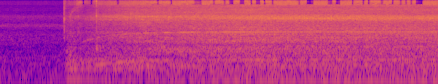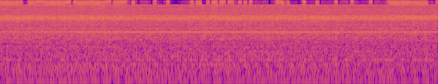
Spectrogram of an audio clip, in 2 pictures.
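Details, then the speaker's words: Automatic-series upright vacuum with automatic height adjustment; motor spins to a steady high whine with a harsh constant buzz as the brush roll grinds on itself; noisy brush roll, and plug found hot and burned. "So yeah, the brush roll is going to be very loud and buzz a lot, but you'll still get a gist of how the vacuum works."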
